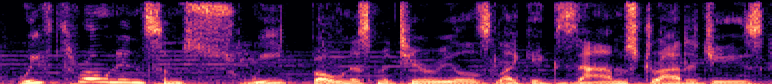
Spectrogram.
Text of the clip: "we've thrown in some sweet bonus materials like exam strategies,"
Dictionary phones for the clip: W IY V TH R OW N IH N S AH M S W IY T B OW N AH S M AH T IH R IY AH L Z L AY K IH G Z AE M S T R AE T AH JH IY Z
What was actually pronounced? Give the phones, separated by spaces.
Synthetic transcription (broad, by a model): W IY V TH R OW N IH N S AH M S W IY T B OW N AH S M AH T IH R IY AH L Z L AY K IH G Z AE M S T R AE T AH JH IY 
